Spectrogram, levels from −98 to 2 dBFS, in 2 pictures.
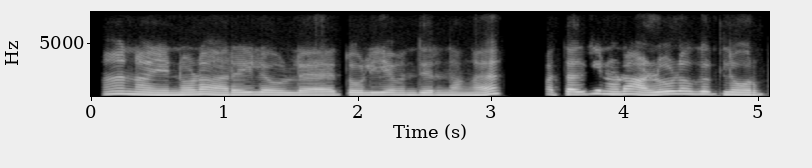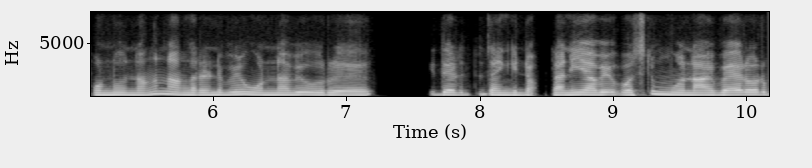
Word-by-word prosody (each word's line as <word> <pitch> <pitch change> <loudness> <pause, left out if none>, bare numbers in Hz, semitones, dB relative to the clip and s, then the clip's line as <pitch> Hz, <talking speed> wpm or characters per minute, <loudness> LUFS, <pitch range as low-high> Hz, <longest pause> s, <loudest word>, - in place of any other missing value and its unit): ஆ - - -2 0.2
நான் 210 -3 +1
என்னோட 200 +3 +1
அறைல 195 +1 0
உள்ள 175 0 0 0.3
தோழியே 180 +1 +1
வந்து 180 0 -2
இருந்தாங்க. 165 -2 -3 0.5
பத்தாததுக்கு 220 +4 -1
என்னோட 235 0 +1
அலுவலகத்துல 230 +1 0
ஒரு 190 - -1
பொண்ணு 190 0 +1
வந்தாங்க. 185 +3 -1
நாங்க 205 -2 +1
ரெண்டு 190 +1 0
பேரும் 210 0 +1
ஒண்ணாவே 190 +1 +1
ஒரு 175 -1 +1 0.7
இத 190 - -10
எடுத்து 190 +2 -8
தங்கிட்டோம். 175 -1 -1
தனியாவே 195 +2 +2
ஃபர்ஸ்ட்டு 190 +5 -1
மு 200 - +1
நான் 180 0 +2
வேற 195 +1 +2
ஒரு 210 0 -1
195 Hz, 165 wpm, -22 LUFS, 180-210 Hz, 0.7 s, தனியாவே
